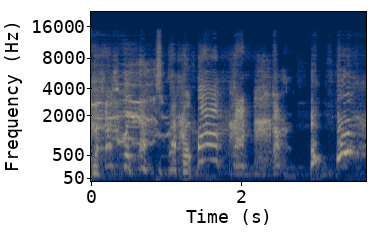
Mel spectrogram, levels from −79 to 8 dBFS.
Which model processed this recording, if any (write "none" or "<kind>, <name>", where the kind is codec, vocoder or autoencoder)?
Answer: codec, SNAC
